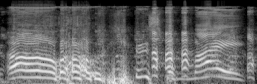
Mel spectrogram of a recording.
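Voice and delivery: laughing through the words, slow. Real, not acted. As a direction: crack up while saying it. Laughing at the mic joke.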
